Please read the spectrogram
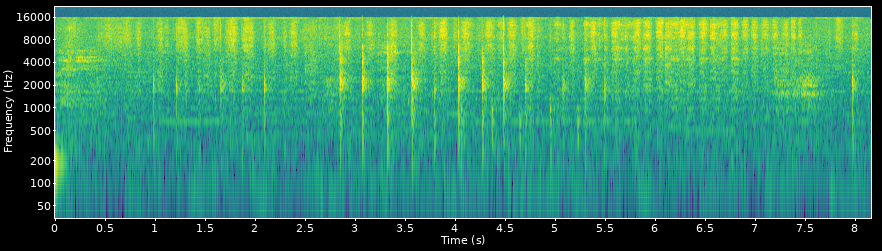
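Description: Colored pencils scratching faintly on paper in short, quick shading strokes laid down as fur, with a denser run of strokes from about three to five and a half seconds in.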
